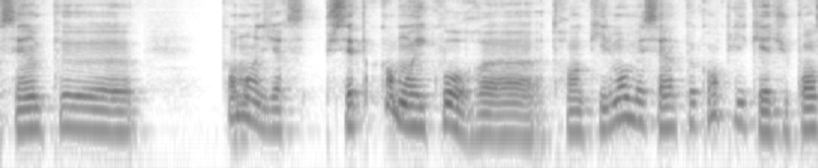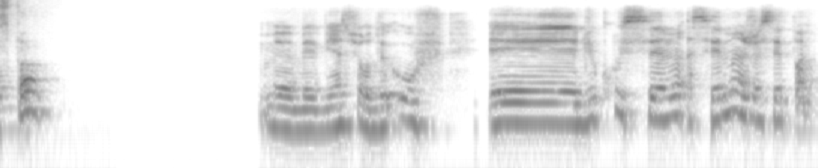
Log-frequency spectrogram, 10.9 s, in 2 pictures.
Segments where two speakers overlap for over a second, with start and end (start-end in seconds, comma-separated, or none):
none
